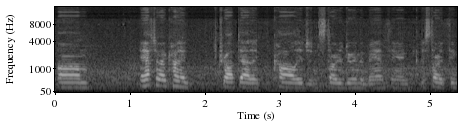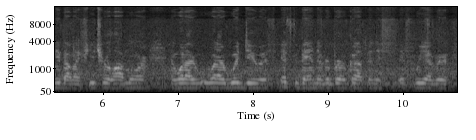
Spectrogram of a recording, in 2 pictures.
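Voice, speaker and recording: Brief: young male front man, rambling and stammering, voice a bit high, recorded from a distance in noise. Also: level tone, fairly quick. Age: 20s. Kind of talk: casual interview chat. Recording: noisy, from some distance.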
